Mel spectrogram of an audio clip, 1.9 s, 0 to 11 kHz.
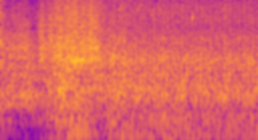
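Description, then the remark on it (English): A 12-valve Cummins diesel engine in a truck turns over and fires up with a rough surge, then settles into a loud, steady clatter. No voices are heard. “Do you want to play the difference between a 12 valve and a 24 valve?”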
